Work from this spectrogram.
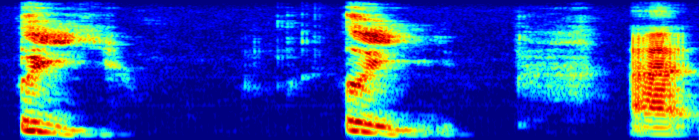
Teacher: it's like an oi, but your tongue, you almost try and swallow it. You try and get your tongue to go rapidly backwards down your throat as you say oi. So it's like oi, oi, a bit as if you're saying oi, oi, oi, oi.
